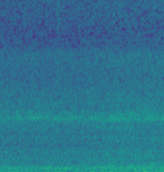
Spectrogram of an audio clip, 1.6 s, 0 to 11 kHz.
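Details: Travel trailer propane furnace after about 4–5 minutes lit via jumped thermostat terminals (thermostat suspected faulty): steady low rumble and even hum, no surging or pops; normal furnace operation.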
